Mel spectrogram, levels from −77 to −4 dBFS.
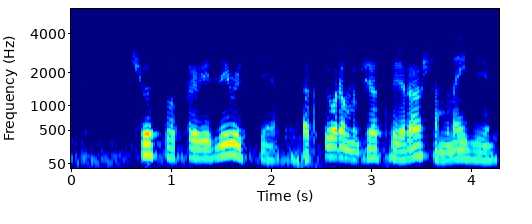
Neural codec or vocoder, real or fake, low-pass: codec, 16 kHz, 1 kbps, X-Codec, HuBERT features, trained on general audio; fake; 5.4 kHz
